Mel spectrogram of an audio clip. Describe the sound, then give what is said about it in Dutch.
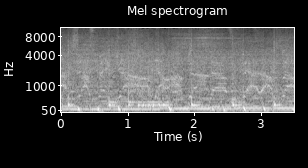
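A harsh, screamed vocal rides over loud, dense punk music, with distorted guitars and pounding drums filling the whole stretch without a break. “klinkt een beetje als eh, … als hij hard gaat eh, schreeuwen”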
